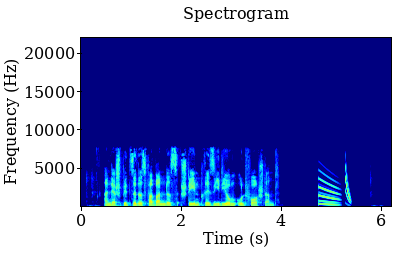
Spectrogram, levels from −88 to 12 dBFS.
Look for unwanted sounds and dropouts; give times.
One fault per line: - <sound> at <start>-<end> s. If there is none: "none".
- chirp at 4.8-5.4 s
